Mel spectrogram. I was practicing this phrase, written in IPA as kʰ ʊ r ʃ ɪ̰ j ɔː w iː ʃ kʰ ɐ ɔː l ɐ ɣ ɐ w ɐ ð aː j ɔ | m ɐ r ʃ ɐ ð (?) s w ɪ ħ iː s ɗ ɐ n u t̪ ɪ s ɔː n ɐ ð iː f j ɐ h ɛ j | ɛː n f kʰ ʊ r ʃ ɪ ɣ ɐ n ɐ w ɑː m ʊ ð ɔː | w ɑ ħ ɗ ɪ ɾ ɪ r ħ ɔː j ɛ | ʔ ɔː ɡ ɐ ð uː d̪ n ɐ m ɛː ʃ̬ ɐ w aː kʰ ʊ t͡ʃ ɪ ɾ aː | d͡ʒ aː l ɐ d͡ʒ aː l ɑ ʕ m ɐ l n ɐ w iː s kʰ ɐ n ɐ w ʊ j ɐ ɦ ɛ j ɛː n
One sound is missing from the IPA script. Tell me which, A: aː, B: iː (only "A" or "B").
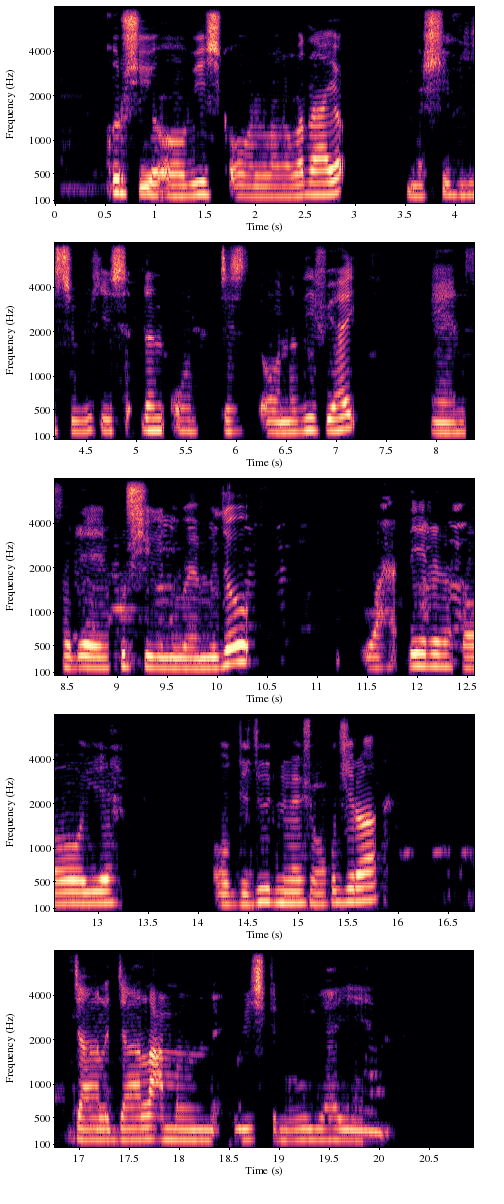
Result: B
